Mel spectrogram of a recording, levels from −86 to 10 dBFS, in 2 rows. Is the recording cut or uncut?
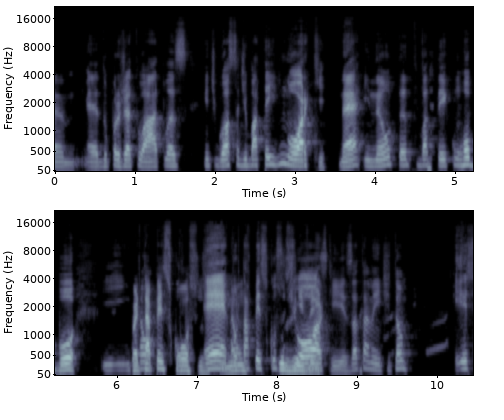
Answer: uncut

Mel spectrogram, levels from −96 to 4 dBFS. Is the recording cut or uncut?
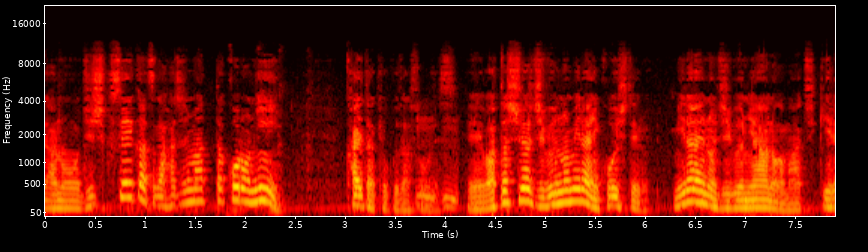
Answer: cut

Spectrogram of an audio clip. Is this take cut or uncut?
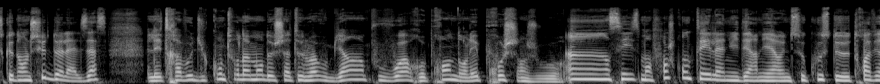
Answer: cut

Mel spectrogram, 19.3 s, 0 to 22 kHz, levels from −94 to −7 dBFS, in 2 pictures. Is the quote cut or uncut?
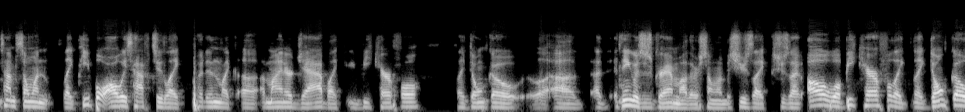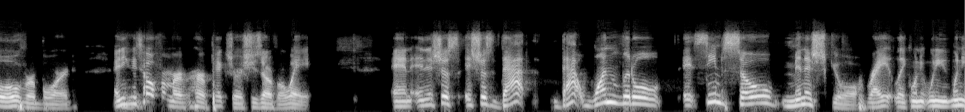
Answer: uncut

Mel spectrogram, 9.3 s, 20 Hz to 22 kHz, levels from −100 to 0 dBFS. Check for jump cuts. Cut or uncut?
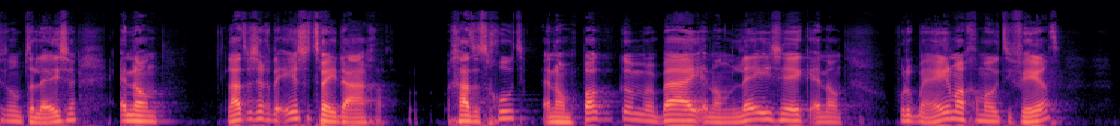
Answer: uncut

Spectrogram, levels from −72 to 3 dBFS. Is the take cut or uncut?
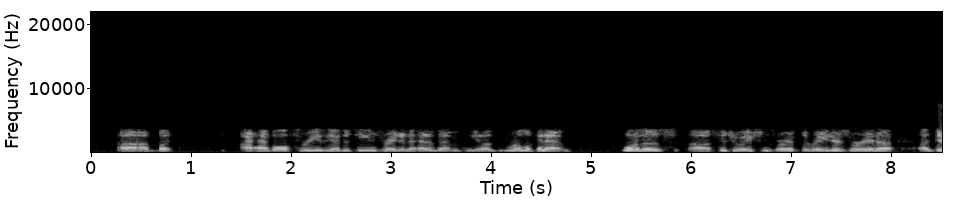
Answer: uncut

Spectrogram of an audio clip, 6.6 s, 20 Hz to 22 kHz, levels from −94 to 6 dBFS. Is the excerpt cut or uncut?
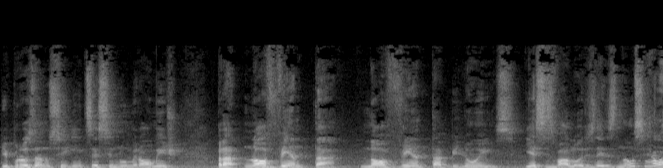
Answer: uncut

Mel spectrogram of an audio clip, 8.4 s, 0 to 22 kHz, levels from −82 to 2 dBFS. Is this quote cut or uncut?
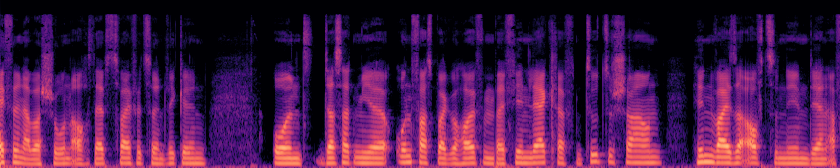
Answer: cut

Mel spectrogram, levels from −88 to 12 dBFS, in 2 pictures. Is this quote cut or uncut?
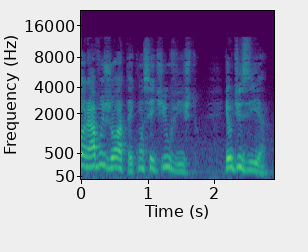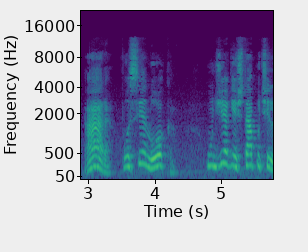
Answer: uncut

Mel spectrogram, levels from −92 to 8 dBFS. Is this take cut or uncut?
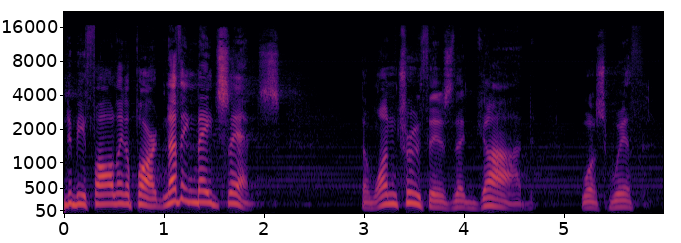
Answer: uncut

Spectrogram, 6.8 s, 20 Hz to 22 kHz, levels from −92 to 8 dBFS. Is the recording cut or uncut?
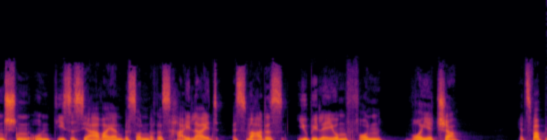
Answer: uncut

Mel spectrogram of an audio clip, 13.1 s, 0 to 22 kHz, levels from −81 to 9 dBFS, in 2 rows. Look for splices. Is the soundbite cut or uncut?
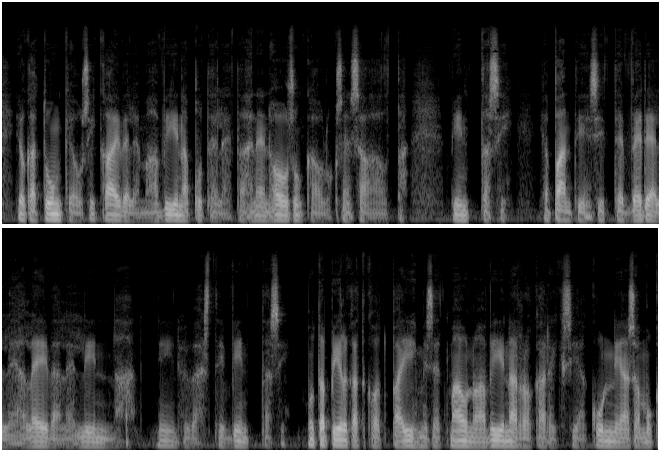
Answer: cut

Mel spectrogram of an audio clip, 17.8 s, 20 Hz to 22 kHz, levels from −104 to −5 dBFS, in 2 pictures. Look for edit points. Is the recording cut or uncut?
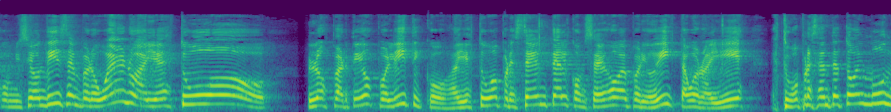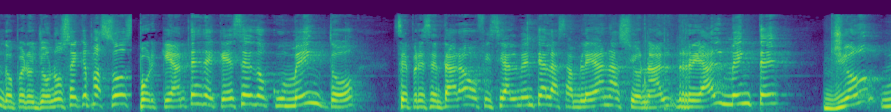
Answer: cut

